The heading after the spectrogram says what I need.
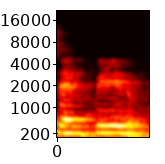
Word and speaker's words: champagne: इसी तरीके से बहुत सारे वर्ड हैं, जैसे हमने एक और वर्ड देखा CHAMPAGNE, इसको पढ़ते हैं शैंपेन, शैंपेन देखो CH स से शुरू हुआ, इसलिए ये फ्रेंच वर्ड है।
